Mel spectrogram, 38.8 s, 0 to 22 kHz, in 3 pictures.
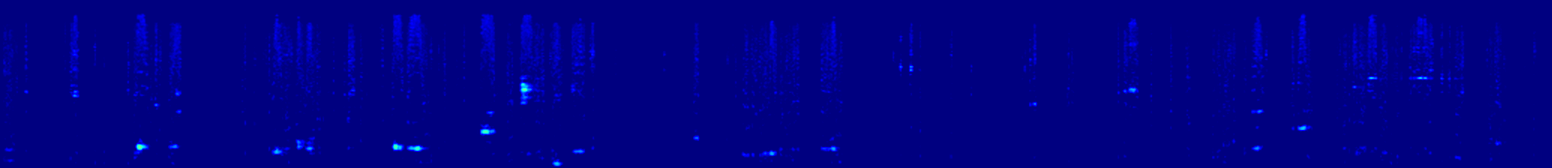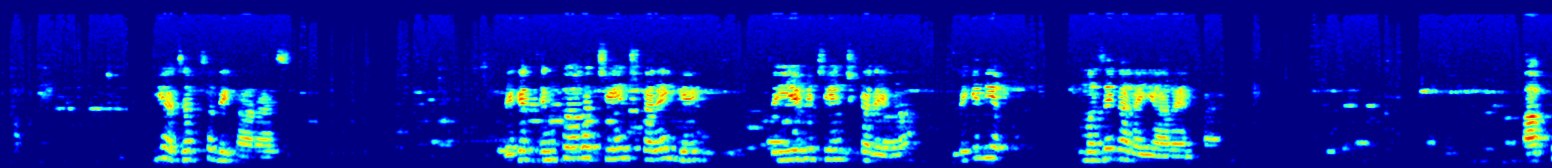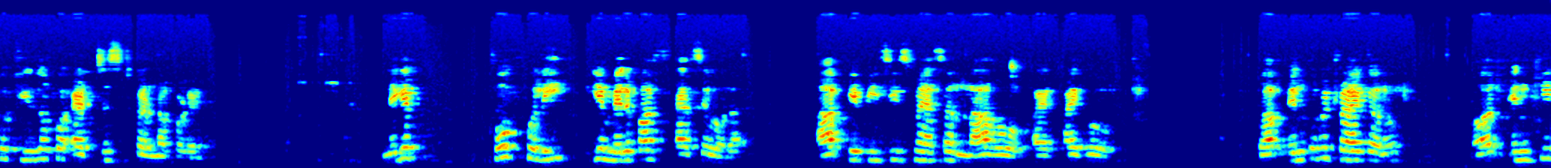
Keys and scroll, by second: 3.2 v, 3.7 s, 4.3 x, 4.6 v, 12.3 ctrl+alt+c, 16.1 a.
